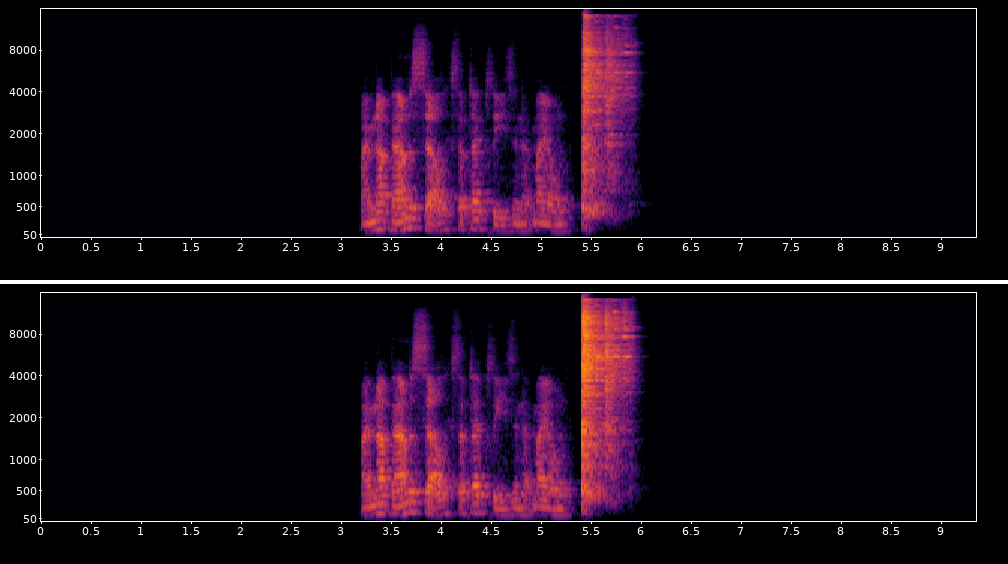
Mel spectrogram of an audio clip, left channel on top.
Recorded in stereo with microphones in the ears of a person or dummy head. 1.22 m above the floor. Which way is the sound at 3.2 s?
25° left (ahead or behind).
